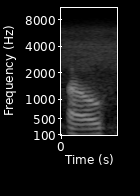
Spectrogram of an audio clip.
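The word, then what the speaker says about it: を: the letter gnaw o this is often written as w o but it's always pronounced oh and this letter actually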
